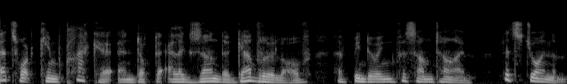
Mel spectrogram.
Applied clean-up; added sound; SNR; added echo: none; none; none; none.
